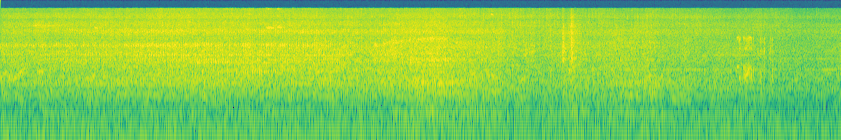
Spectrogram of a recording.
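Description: Heavy fire-rescue truck's diesel engine and tyres passing close by, growing louder to a peak about five seconds in and then easing off.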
